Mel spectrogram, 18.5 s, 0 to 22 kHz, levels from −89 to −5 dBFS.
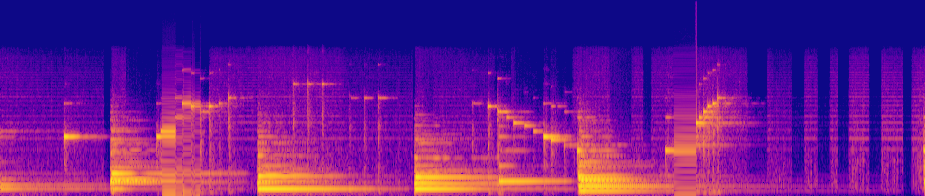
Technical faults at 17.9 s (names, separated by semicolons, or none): computer activity noise; noise suppressor applied to music or sounds; sound cut by the noise suppressor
